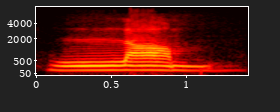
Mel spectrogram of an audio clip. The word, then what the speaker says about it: lam: as you bring your awareness around your chakra lump deep red lum saying this to yourself silently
